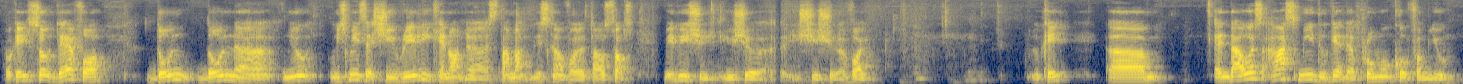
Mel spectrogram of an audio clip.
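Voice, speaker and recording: A middle-aged Singaporean man hosts a personal finance Q&A, answering casually in colloquial Singlish and often checking in with "okay?". His mid-range voice has a lively lilt, a darkish tone, and a normal pace.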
